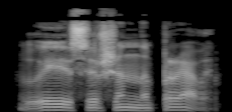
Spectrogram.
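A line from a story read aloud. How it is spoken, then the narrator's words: Gloomy agreement. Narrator (Russian): согласился Бейн мрачно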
